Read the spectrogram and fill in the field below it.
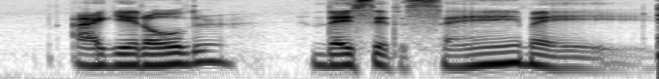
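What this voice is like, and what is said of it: Imitates another person's voice. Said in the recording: “You sound like Matthew McConaughey ... that's a good impersonation of him.”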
